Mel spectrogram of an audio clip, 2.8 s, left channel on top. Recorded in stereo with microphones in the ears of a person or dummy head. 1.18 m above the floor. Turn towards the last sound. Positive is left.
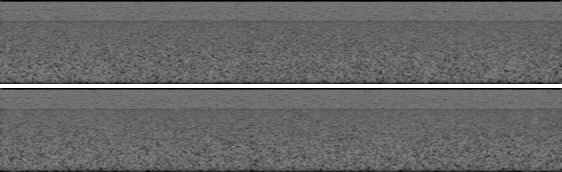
No sound to turn to.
